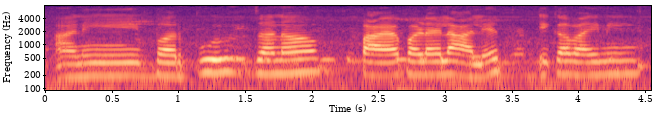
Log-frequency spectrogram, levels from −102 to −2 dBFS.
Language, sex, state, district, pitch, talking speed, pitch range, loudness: Marathi, female, Maharashtra, Mumbai Suburban, 210 Hz, 120 wpm, 200-220 Hz, -15 LUFS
